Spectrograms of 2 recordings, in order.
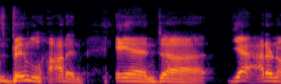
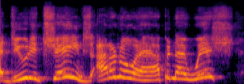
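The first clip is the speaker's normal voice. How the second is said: incredulous exclaiming; 12 semitones higher, 3 dB louder than usual. Real, not acted. Exclaiming about changed high school.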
